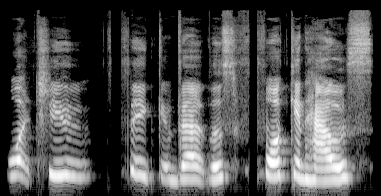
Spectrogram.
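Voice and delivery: slow, drawn-out fake Australian accent; shitty Australian accent. Reading an Australian home invasion script, hammed-up Australian accent. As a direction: stretch it into a bad Australian accent. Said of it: "Australian accent".

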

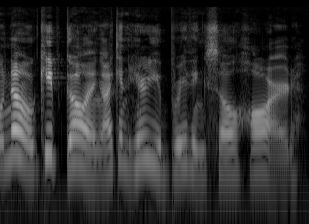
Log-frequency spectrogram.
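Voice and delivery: ordinary talk

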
